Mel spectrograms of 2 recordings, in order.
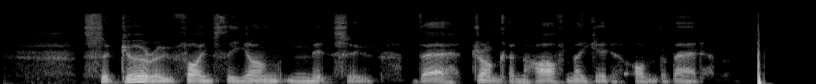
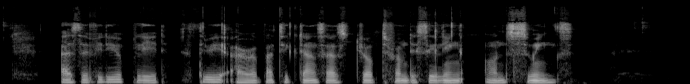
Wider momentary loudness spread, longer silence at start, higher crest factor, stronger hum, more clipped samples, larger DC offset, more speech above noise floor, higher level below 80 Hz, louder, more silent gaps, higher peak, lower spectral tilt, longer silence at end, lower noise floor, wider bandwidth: first, 14 LU vs 11 LU; first, 0.45 s vs 0.1 s; about the same, 24 dB vs 22 dB; neither; neither; neither; about the same, 36 dB vs 37 dB; first, -38 dBFS vs -58 dBFS; about the same, -25 LUFS vs -27 LUFS; neither; first, 0 dBFS vs -6 dBFS; first, -7.5 dB/octave vs -3.5 dB/octave; second, 0.5 s vs 1.2 s; second, -60 dBFS vs -64 dBFS; second, 11.5 kHz vs 16.5 kHz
